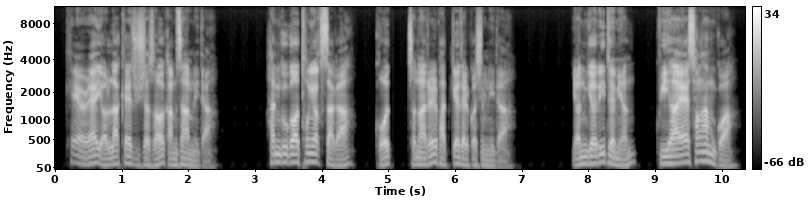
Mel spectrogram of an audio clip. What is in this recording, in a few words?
korean ivr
